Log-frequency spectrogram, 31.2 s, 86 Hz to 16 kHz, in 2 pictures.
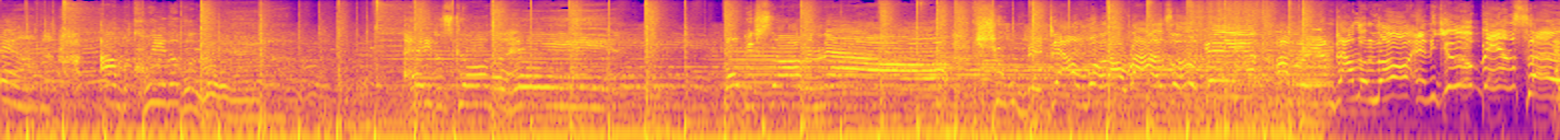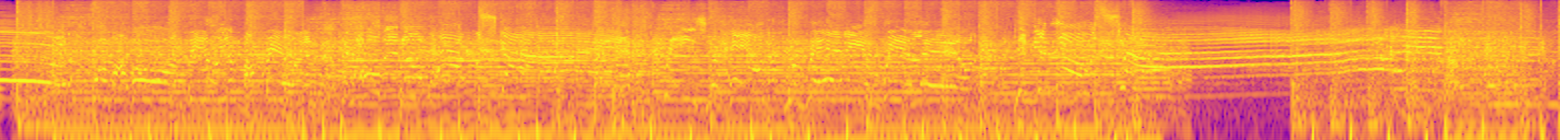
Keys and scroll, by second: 9.9 space, 13.2 Escape, 22.5 F2, 25.2 F3, 30.7 space.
